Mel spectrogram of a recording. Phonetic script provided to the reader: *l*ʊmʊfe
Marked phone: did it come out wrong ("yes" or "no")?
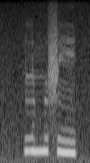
no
